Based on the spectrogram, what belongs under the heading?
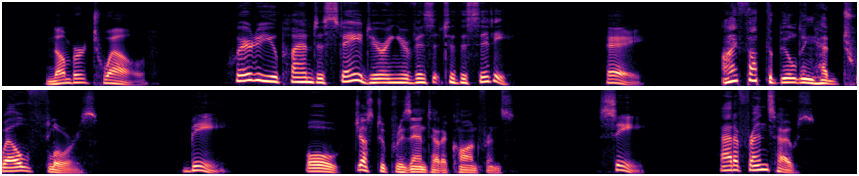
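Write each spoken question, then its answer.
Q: Where do you plan to stay during your visit to the city?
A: C: At a friend's house.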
